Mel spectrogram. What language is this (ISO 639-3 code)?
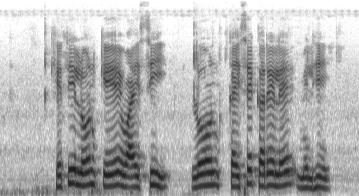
hne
